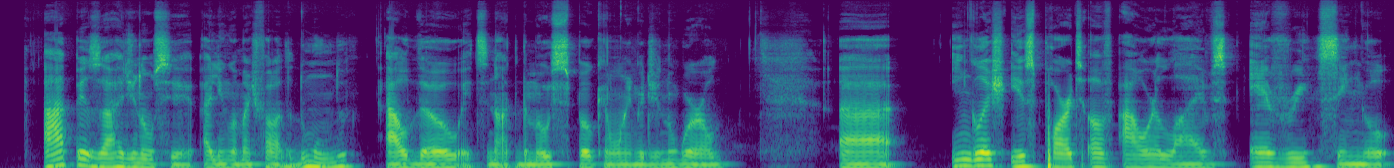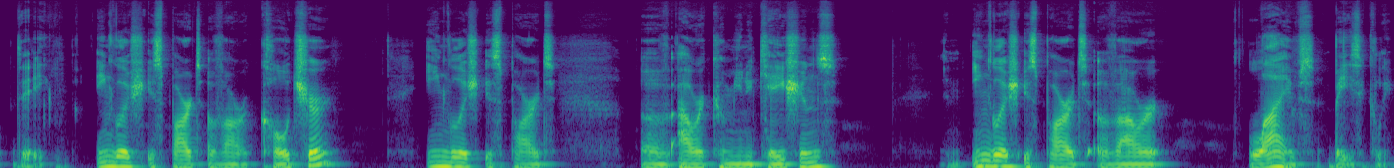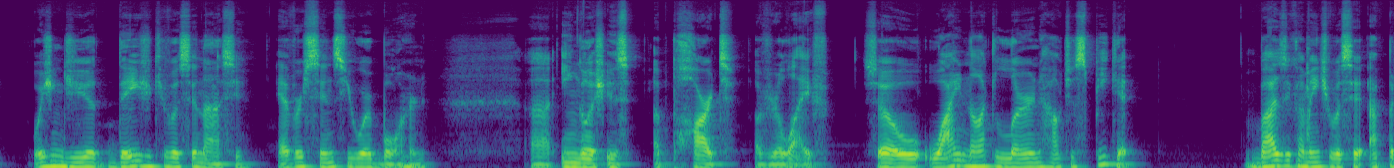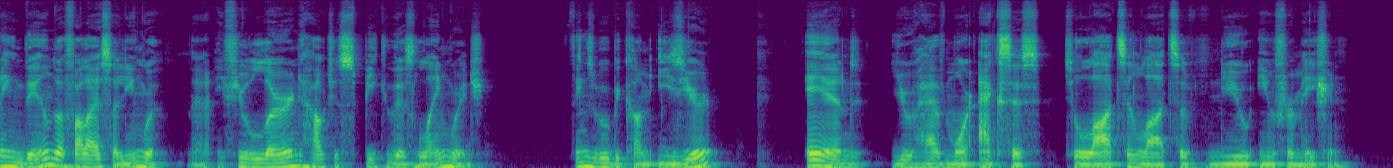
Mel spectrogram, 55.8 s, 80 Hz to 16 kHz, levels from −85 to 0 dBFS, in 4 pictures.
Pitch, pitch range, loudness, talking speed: 95 Hz, 85-105 Hz, -18 LUFS, 120 wpm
